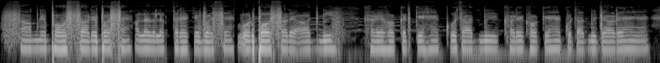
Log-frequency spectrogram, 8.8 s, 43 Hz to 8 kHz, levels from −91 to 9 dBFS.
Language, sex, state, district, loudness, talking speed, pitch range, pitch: Hindi, male, Bihar, Kishanganj, -28 LUFS, 190 wpm, 135-140 Hz, 135 Hz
